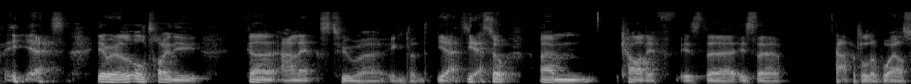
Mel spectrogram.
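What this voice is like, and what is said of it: Welsh accent. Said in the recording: “as you can tell from my accent, I'm sure. Yeah, so I'm based in Wales.”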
